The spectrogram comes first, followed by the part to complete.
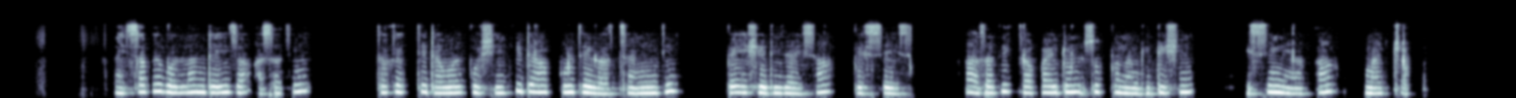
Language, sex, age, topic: Gamo, female, 18-24, government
